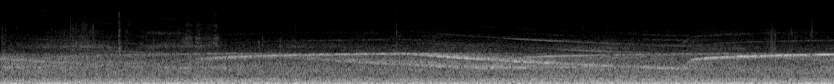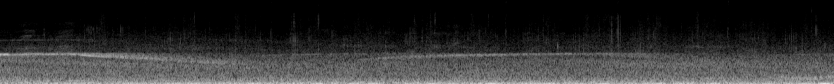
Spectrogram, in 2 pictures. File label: sirens; Coruscate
